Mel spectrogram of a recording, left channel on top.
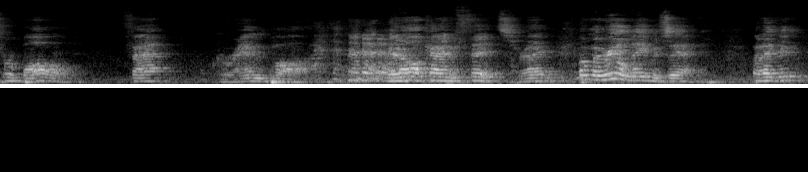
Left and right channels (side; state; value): right; silent; 62 dB below the other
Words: bald, fat, grandpa. It all kind of fits, right? But my real name is Ed. But I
